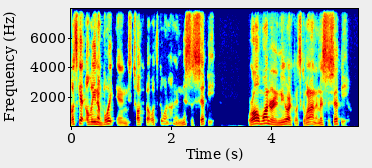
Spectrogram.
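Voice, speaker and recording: A man with a fairly high voice talks very fast in an energetic, animated tone, with vocal fry, very wide pitch swings and big jumps in loudness. The recording is dry and close, with no echo. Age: 40s. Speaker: podcast host. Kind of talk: casual chat.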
